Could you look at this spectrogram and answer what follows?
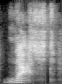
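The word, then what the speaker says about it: gnashed: It's G-N-A-S-H-E-D, nashed. The G is silent.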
